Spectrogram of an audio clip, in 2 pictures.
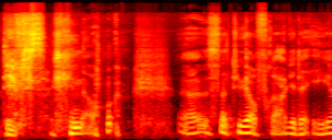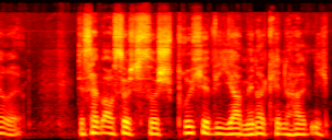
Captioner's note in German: gelächter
